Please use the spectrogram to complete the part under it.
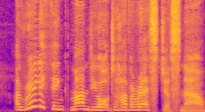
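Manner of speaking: very bossy, loud, commanding tone. A mother speaks to her daughter's visitor in the hall, in her bossiest voice. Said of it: "she said in her bossiest voice".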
